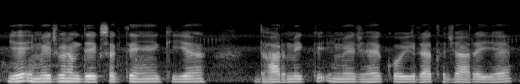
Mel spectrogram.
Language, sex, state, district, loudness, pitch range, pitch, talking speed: Hindi, male, Gujarat, Valsad, -18 LUFS, 125-140 Hz, 130 Hz, 195 wpm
